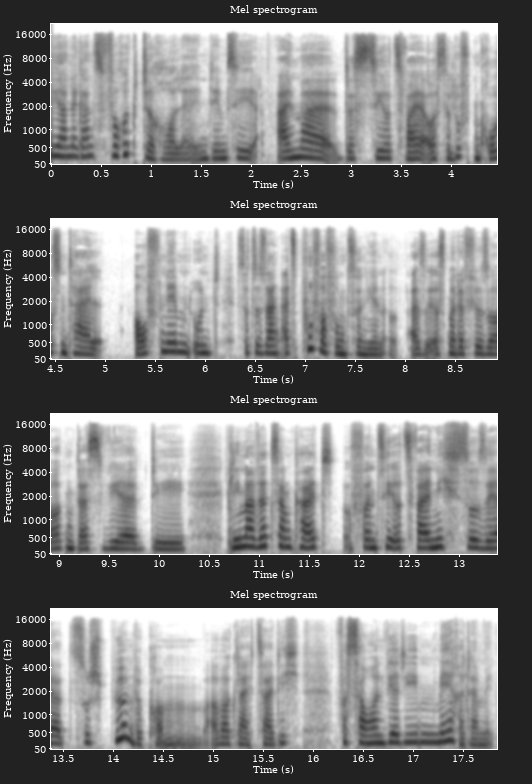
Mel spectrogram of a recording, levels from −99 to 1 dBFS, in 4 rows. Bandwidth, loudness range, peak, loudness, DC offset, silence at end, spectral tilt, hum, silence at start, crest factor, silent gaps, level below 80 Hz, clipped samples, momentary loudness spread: 17 kHz; 3 LU; -8 dBFS; -24 LUFS; under 0.1%; 0.05 s; -4.5 dB/octave; none; 0 s; 16 dB; none; -62 dBFS; under 0.1%; 9 LU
